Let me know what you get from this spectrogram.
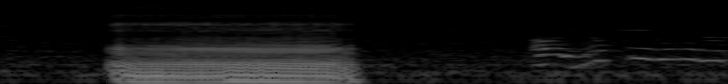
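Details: Loud snoring from a French Bulldog worn out after three days of dog cafe visits in Chuncheon: one deep, harsh, buzzing snore lasting over a second, followed by soft human voices in a small room.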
